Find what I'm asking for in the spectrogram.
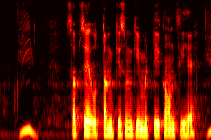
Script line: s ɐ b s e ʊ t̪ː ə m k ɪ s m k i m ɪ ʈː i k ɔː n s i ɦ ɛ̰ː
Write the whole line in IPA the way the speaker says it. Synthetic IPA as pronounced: s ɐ b s e ʊ t̪ː ə m k ɪ s m k i m ɪ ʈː i k ɔː n s i ɦ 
